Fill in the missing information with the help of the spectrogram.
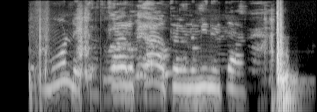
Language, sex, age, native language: Icelandic, male, 14, Icelandic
